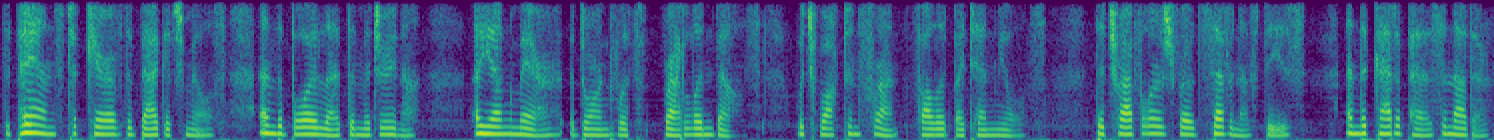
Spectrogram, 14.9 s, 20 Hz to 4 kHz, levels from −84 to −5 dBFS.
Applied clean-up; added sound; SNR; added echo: neural separator model SepFormer WHAM!.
